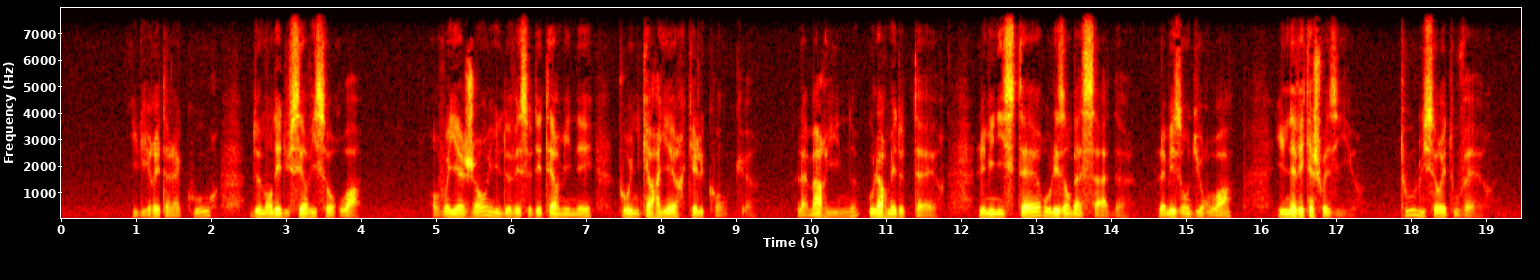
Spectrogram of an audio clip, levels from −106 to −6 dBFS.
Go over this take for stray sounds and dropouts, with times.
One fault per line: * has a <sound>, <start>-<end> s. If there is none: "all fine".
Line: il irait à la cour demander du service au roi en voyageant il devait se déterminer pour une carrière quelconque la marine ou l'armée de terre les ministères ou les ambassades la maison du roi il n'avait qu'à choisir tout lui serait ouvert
all fine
